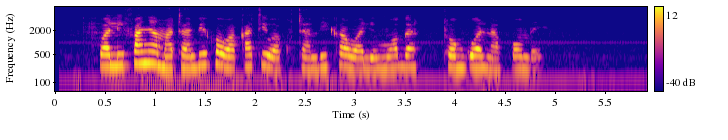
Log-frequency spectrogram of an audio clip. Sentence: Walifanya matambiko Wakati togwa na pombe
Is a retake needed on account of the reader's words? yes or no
yes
